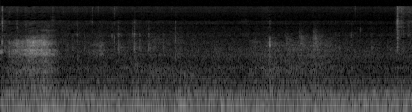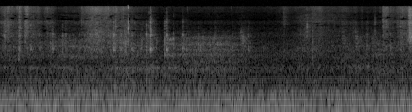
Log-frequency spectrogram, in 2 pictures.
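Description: Low steady background rumble with a few faint, light scrapes and ticks, quiet handling noise around a small animal sitting on a kitchen scale.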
